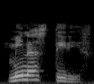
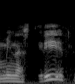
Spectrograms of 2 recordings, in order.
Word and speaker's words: Minas Tirith: Incluso cuando los nombres son de varias palabras, de dos sílabas, lo mismo. Minas Tirith, Minas Morgul. No Minas Tirith, Minas Morgul, etc.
